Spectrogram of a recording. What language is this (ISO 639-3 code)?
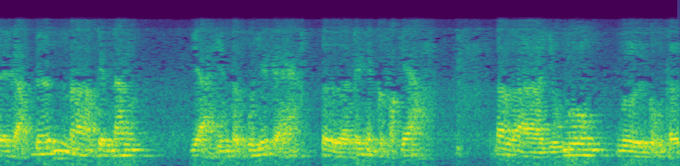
vie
